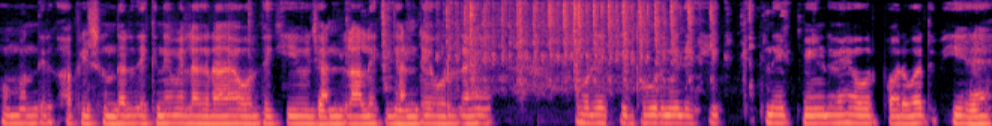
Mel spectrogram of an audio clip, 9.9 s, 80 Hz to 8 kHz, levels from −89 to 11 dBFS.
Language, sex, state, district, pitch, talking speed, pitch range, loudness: Hindi, male, Chhattisgarh, Korba, 130 Hz, 175 wpm, 125-135 Hz, -18 LUFS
